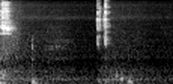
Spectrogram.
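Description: Two quick, sharp computer mouse clicks in close succession, a double-click, about a second and a quarter in, in an otherwise quiet room.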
